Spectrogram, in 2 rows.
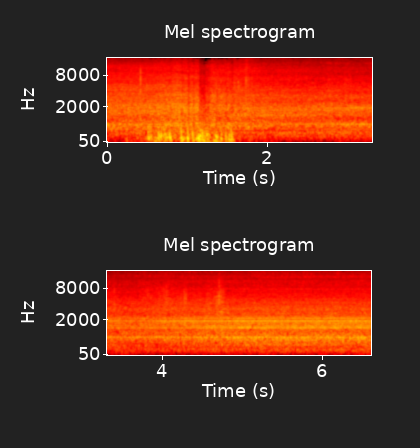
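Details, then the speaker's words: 1988 Fedders Cool Tote Slim 5000 BTU air conditioner in 50s°F weather: brief knock at start, then low, steady, even compressor hum with faint fan hiss; compressor remarkably quiet, runs smoothly before shutting off, healthy. "I can't believe how quiet that compressor is."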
